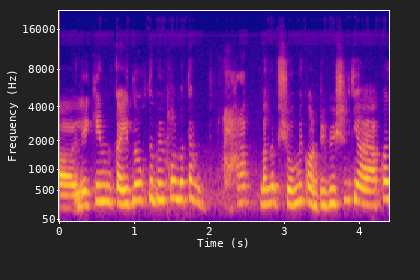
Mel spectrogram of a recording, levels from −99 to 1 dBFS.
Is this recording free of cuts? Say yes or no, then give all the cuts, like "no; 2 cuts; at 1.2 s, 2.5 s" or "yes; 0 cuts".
yes; 0 cuts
